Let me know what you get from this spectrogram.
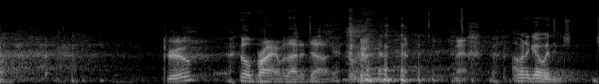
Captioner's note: laughter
